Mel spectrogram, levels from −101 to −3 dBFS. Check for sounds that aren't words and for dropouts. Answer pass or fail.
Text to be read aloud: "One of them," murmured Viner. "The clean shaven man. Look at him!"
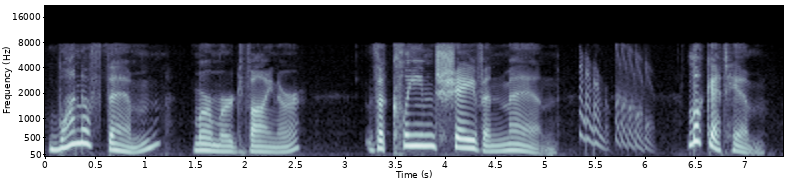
fail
